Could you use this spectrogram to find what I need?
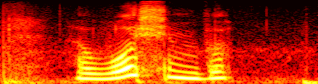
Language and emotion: Russian, neutral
